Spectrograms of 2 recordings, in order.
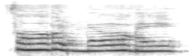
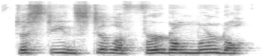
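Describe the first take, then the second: First: Playful sing-song. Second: Said in the usual way. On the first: Real, not acted. Playful repeat.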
